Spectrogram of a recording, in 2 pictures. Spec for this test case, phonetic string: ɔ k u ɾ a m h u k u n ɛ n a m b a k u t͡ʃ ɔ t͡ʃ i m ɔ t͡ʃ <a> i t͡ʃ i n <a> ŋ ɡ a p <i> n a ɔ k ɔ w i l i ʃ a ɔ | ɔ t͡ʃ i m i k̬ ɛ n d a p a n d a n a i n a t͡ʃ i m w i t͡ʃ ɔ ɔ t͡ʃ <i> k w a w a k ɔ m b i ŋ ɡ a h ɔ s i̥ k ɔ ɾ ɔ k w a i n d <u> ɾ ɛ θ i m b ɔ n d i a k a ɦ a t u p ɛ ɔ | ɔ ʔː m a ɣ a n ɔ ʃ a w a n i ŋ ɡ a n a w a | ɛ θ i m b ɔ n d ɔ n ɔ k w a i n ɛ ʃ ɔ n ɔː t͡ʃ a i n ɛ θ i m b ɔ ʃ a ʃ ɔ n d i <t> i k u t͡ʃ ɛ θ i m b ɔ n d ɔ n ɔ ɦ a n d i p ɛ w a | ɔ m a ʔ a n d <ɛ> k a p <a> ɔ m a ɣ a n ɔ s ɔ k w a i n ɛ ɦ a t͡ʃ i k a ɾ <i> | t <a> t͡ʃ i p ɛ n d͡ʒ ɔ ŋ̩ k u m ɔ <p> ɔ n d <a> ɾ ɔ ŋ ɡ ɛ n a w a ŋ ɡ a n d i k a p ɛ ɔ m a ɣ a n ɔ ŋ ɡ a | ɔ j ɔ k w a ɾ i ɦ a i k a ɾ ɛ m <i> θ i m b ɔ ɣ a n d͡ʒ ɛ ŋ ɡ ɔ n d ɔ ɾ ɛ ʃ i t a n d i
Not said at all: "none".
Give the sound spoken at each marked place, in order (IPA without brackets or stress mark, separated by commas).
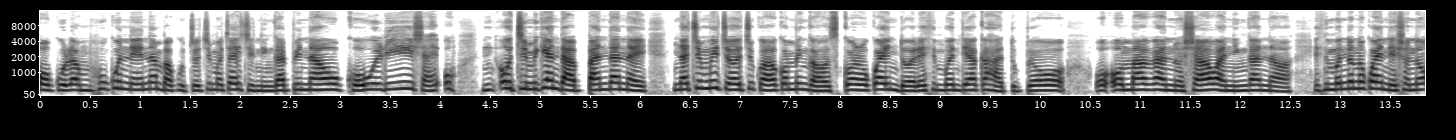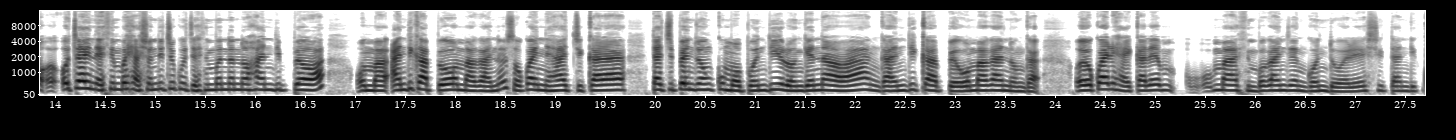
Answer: a, i, i, i, ɔ, t͡ʃ, i, ɛ, a, a, p, i, a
